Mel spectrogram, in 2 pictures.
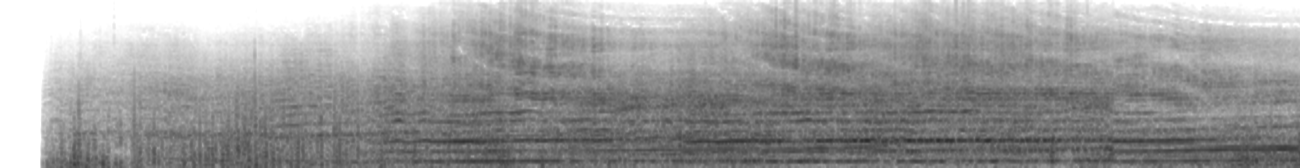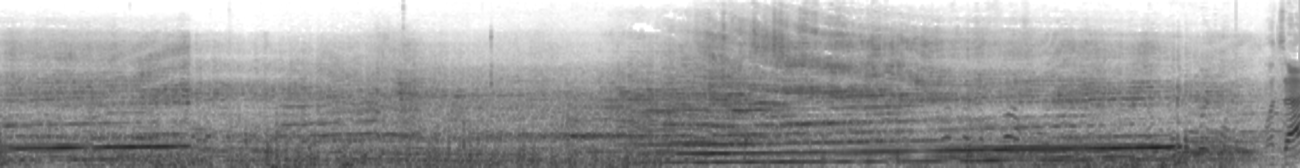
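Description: Race car engines passing on a road circuit, in two long waves of accelerating cars whose engine pitch rises slowly: the first from a few seconds in until about halfway, the second near the end.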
